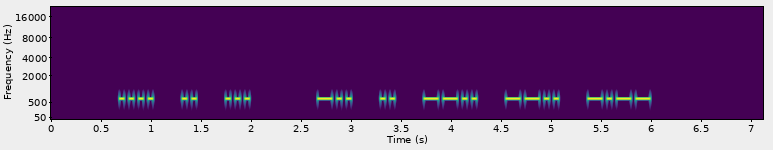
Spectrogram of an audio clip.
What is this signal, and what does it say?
Morse code, heard as a keyed tone, about 25 wpm, spaced as for 18 wpm, 630 Hz. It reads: HIS DIZZY
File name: pangram-fs-18-cs-25-gloved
